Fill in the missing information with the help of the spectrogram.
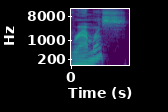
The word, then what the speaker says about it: Ramras: Ramras? – Mm-hmm.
